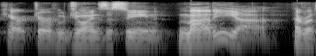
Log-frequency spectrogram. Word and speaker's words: Maria: Everyone say Maria. So you might notice that I'm not saying Maria, there's a Maria. There's a bit of a roll in the R's if you're getting a technical Greek pronunciation.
